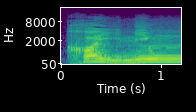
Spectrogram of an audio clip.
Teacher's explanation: Jadi cara bacanya adalah khailin macam tu. Kena moncongkan mulut sebab kita masuk ke dalam huruf waw. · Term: idgham ma'al gunnah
